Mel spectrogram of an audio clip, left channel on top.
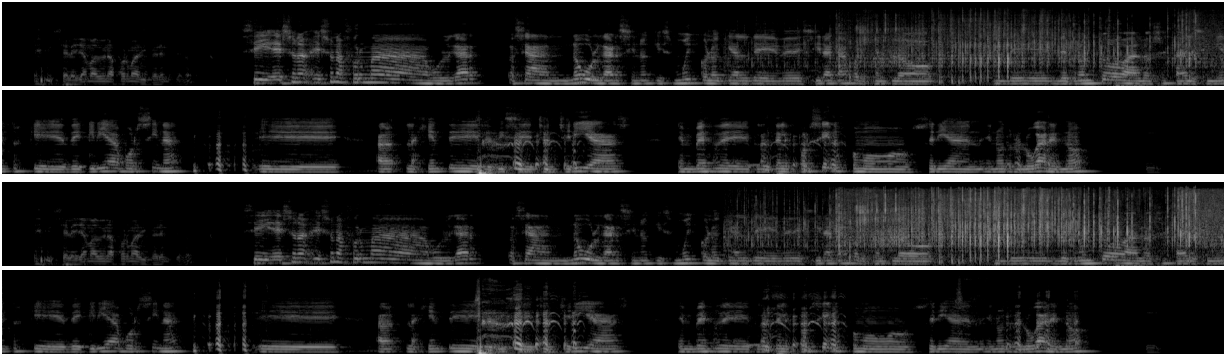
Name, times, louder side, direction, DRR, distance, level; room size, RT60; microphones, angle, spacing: voice 1, 0.3-2.2 14.7-14.9 19.3-19.6 23.7-23.8, left 1 dB, 5° left, 2.2 m, -54 dB
voice 2, 2.4-4.8 5.1-9.6 9.9-14.1 14.8-18.5 19.0-23.2, left 2 dB, 75° left, 1.8 m, -41 dB
sound 1, 7.2-12.2, right 9 dB, 40° right, 0.6 m, -35 dB
Laughter, 11.1-11.7 13.9-14.9 15.3-15.5 16.9-18.1 19.6-20.7 21.7-23.0, right 3 dB, 70° right, 0.8 m, -40 dB
16.5 x 9.4 x 2.2 m
head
